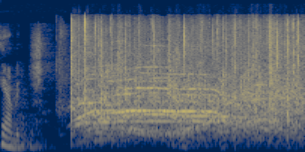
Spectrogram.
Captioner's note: applause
